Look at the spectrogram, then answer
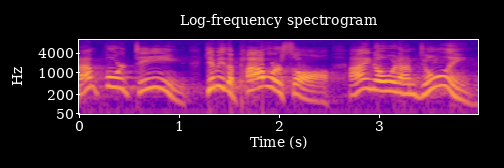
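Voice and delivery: a hint of a cocky fourteen-year-old, high and loud; mock teenage scorn. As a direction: scoff like a know-it-all teen. Voices boy's scornful reply.

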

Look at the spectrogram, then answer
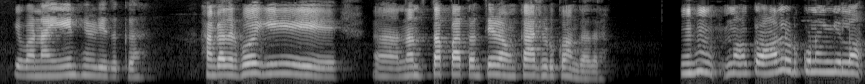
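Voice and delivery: ordinary talk

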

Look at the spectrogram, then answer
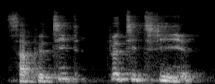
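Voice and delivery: "Sa petite" up, pause, "petite fille" down; tone contrast. Shown as a demonstration. Teacher repeating little granddaughter, rising "petite", then falling "petite fille". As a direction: lift first "petite", let "petite fille" fall. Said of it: "del tono".

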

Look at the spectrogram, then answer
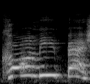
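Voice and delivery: high, loud, slow mock yell; retold yelling. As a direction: imitate the angry caller shrieking at you. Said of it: "she yelled at me".

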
